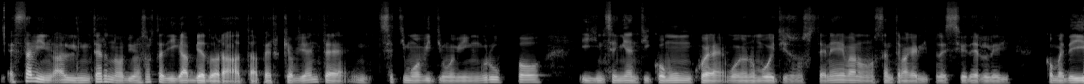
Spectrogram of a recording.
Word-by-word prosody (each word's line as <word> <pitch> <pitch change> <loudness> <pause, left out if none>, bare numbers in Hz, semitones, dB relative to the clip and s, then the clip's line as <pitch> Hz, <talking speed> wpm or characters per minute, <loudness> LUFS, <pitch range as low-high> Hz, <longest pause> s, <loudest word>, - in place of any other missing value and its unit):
e 100 - -7
stavi 130 -6 +4
all'interno 100 +1 +1
di 90 - -2
una 90 - +1
sorta 115 +4 0
di 90 -1 0
gabbia 90 0 +6
dorata 80 -3 +3
perché, 90 - -1
ovviamente, 90 -2 +1
mhmm, - - -9
se - - -9
ti - - -8
muovi, 90 -1 -1
ti 90 - -6
muovi 85 0 -1
in 85 +2 -5
gruppo, 110 0 0 0.3
gli 90 -2 -5
insegnanti 90 0 -2
comunque, 90 -3 +2
vuoi 85 -1 -1
o - - 0
non 85 -1 -2
vuoi, 85 -1 +3
ti - - -9
sostenevano, 95 +4 -2
nonostante 85 +1 -4
magari 85 -1 -1
potessi 85 0 -3
vederli 85 -2 -2 0.3
come 90 -1 -1
dei 95 +1 +4
90 Hz, 190 wpm, -24 LUFS, 85-100 Hz, 0.3 s, gabbia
